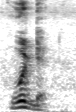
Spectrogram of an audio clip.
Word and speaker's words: would: WOULD వుడ్, ఇక్కడ కూడా వుల్డ్ అని చదువుతారు, L సైలెంట్, WOULD వుడ్.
